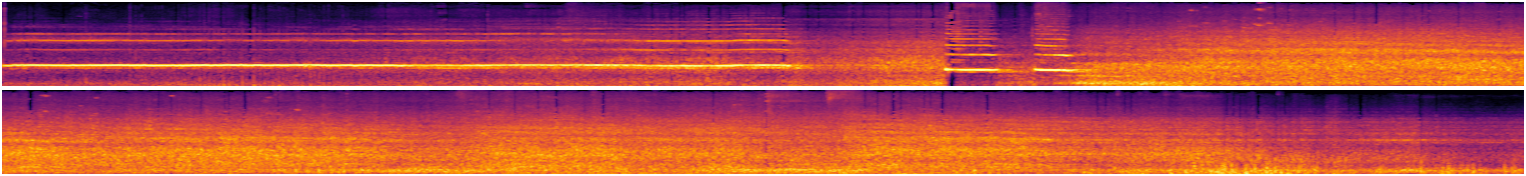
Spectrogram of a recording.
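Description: Freight locomotive horn sounded as a driver's greeting: one long steady blast of about eight seconds, then two short blasts on a lower note. A freight train then passes at speed, its wagons rumbling with rhythmic wheel clatter over the rail joints.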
